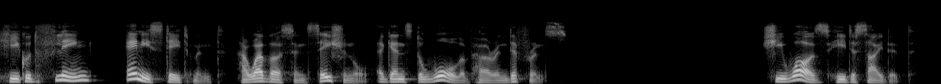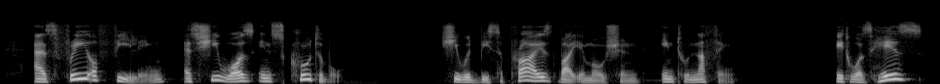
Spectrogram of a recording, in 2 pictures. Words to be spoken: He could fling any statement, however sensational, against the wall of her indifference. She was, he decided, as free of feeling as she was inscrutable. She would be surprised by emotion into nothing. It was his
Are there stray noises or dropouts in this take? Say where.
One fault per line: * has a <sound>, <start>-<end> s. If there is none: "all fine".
all fine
